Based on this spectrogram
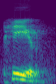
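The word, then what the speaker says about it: फिर: Dalam bahasa Indianya itu dibaca peer. Tulisannya PHIR, dibacanya peer.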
